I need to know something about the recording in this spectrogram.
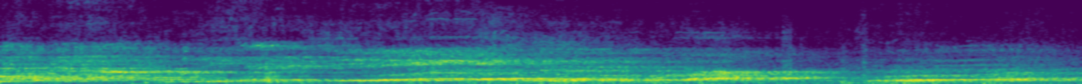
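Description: A young woman laughs brightly nearby.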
